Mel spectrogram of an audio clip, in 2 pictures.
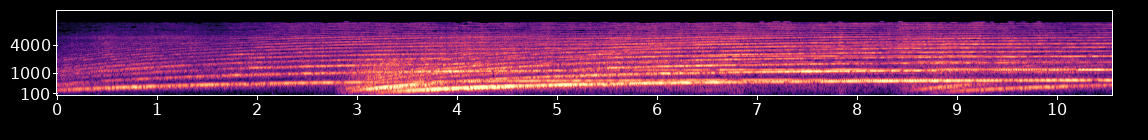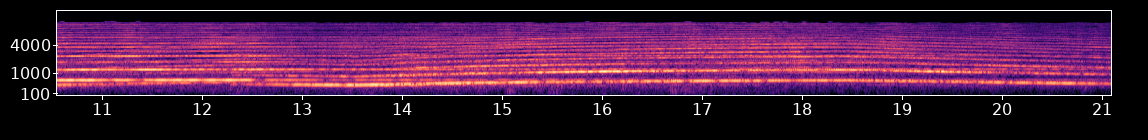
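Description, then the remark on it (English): A loud outdoor tornado warning civil defense siren wails continuously, its pitch sweeping up and down in long rising and falling cycles, with a rich harmonic drone and no voices. “But then there were those sirens. Here you go. If you've never heard the sirens, watch this.”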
